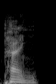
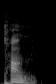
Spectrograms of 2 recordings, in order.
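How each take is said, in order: First: Peng with an E as spelled; mistaken pronunciation. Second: Peng said as "Pung"; actual pronunciation. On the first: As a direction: say Peng to rhyme with "length" minus its ending. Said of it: "it was pronounced Peng". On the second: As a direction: say Peng with an UH vowel, like P-U-N-G. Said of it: "P U N G. It's how it's pronounced". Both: Shown as a demonstration.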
